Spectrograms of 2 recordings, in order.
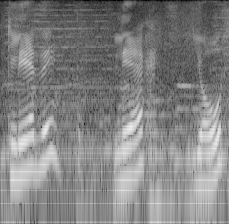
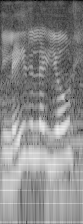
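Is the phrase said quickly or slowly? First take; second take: slowly; quickly. First: It is said slowly, part by part. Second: It is said quickly, running together.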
